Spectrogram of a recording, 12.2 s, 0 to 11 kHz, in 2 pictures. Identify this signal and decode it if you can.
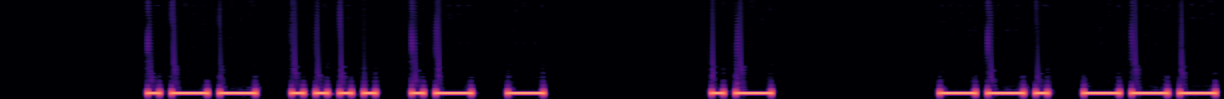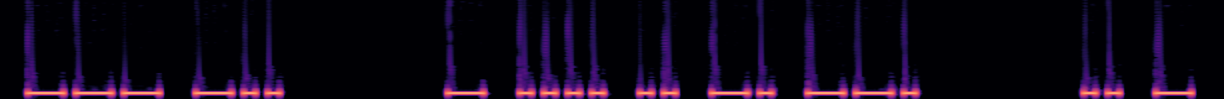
Morse code, heard as a keyed tone, about 20 wpm, 700 Hz. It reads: WHAT A GOOD THING IT
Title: 2x Word-Spacing - Sentences from Top 200 Words - 20wpm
